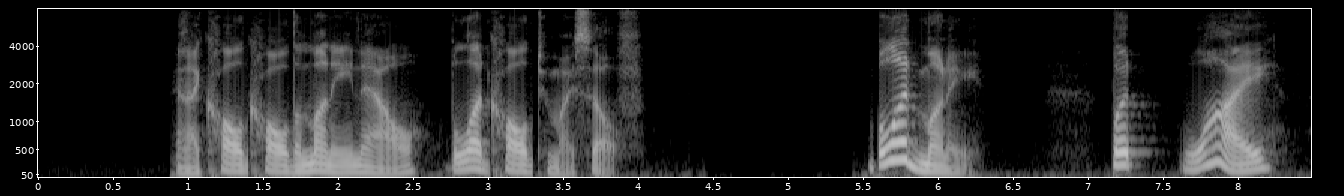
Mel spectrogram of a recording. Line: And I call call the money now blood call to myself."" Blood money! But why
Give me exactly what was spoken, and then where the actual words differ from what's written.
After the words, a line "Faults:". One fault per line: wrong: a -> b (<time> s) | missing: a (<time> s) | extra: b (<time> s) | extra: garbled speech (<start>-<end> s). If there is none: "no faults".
And I call call the money now blood call to myself."" Blood money! But why
Faults:
no faults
